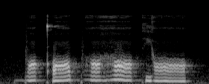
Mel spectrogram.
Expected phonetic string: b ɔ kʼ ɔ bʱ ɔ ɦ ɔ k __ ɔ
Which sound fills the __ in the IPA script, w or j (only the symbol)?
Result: j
